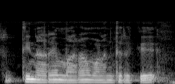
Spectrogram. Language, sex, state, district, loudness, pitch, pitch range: Tamil, male, Tamil Nadu, Kanyakumari, -17 LUFS, 100 Hz, 100-110 Hz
